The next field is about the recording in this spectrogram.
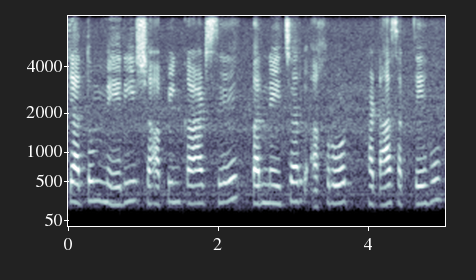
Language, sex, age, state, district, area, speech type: Urdu, female, 45-60, Telangana, Hyderabad, urban, read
